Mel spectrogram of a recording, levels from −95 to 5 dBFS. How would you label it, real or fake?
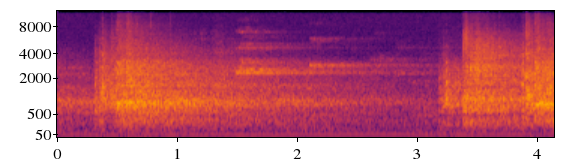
fake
